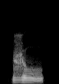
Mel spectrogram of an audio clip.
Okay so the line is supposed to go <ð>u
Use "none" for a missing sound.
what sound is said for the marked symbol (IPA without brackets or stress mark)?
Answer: ʐ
